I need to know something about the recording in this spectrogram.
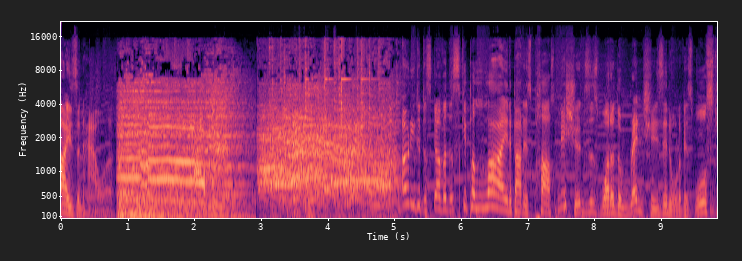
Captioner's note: lands* *Cheers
